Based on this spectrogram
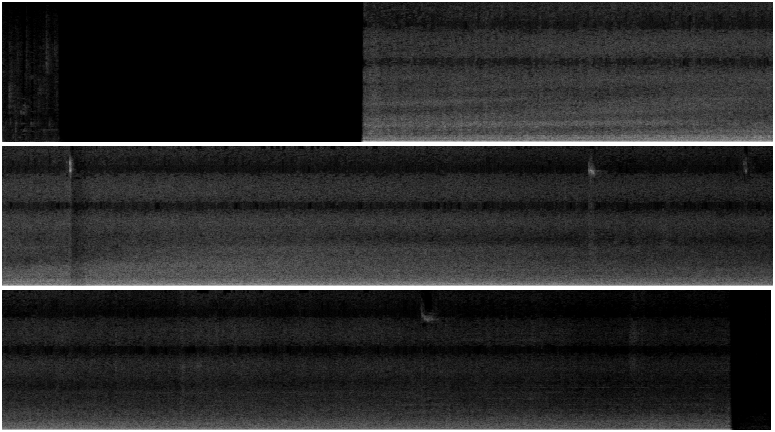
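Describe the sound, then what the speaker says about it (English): After a brief silence, a mini hoe's engine runs with a steady, loud, low drone and hum as it drags a Yamaha Enticer snowmobile. It continues evenly to the end, with no voices. "I use my Me phone to record the mini hoe dragging the Yamaha Enticer over to the plow truck here."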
